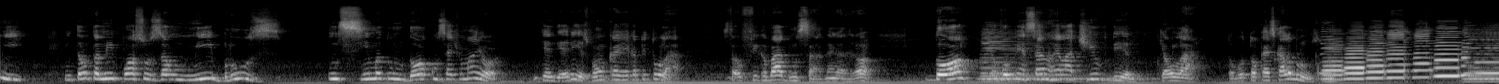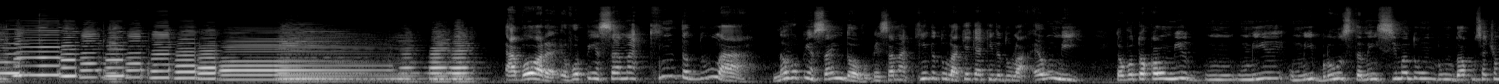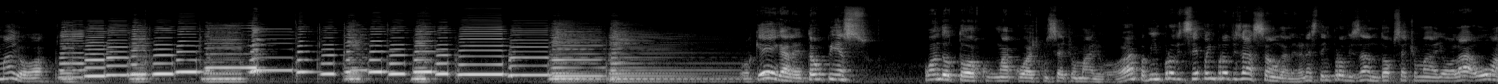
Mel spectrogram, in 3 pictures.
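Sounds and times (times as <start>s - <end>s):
piano accordion playing: 9.4s - 11.8s, 13.1s - 20.0s, 30.5s - 37.6s.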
